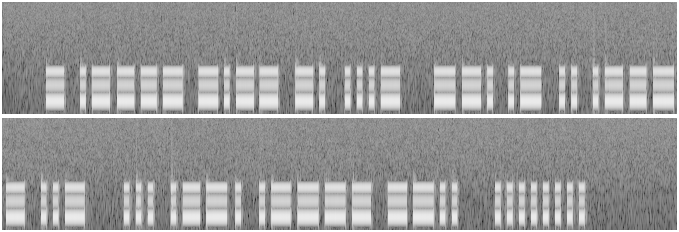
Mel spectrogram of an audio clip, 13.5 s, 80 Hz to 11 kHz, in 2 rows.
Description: Morse code, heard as a keyed tone, hand-sent with a bug key, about 20 wpm, 460 Hz. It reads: T1YNV GAI1U SP1Z <HH>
